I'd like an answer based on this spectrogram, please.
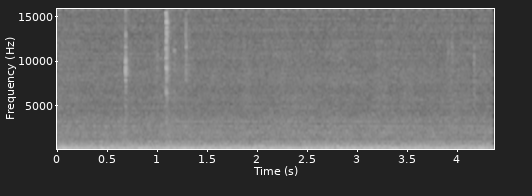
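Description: Steady low hum of room ventilation, with a few faint light metal ticks about a second in as a feeler gauge is worked around the coupler face.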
